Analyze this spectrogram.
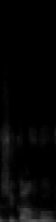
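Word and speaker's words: Chicago: अच्छा, pronunciation शिकागो से होता है। जैसे काई स्क्वायर है ना, तो काई स्क्वायर में यहाँ पे देखिए CHI होता है, इसको काई बोला जाता है ना।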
